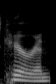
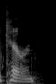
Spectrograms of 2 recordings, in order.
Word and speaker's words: Karen: It's Karen. That's how you pronounce it, right? Yes. Okay. Yes, like a white woman, Karen.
